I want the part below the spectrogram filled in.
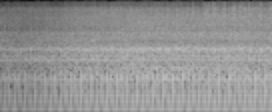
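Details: Troy-Bilt pressure washer engine brought in with run issues, test run with water on: steady, even drone under pump load with no stumbling or surging; runs smoothly now.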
